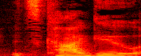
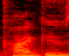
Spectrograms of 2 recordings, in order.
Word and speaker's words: ChiaoGoo: It's ChiaoGoo. I think that's how you say it. ChiaoGoo, C-H. I'll spell it later.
